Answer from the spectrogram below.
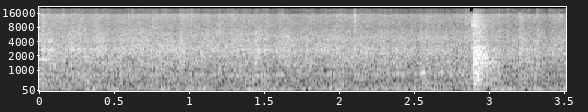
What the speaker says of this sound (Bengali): এটা দিয়ে একটু ভাজতে থাকবো।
